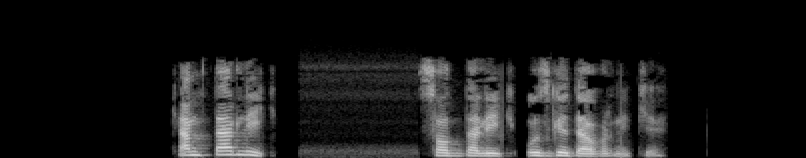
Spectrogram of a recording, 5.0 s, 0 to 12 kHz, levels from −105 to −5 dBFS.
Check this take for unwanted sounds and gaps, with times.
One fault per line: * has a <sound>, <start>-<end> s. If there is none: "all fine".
all fine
